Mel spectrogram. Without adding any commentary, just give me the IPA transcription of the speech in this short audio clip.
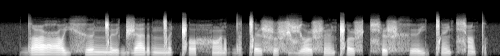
dˤ ø ʕ ɔ j x ə ŋ͡ǀ ø d͡ʒ a r ŋ͡ǀ ə ǁ ɔ h ɔ̃ r dˤ ə ǀ ɛ ʂ ɔ ʂ ʑ ɔ ʂ ə̃ ǁ ɔ ʂ t͡ɕʰ ə ʂ x ø j ǀ ɛ̃ t͡ɕʰ ɛ̃ tˤ

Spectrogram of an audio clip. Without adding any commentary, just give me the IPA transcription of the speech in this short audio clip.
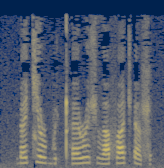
ɽ ɛ t͡ɕ ə ɹ b o ʃ ʈʰ ɛ ɹ ɨ ʃ ð a f a t͡ʃʼ ɛ ʂ

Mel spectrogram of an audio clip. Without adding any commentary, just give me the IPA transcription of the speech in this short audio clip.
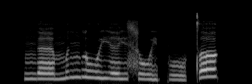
ŋ ɛː˨ m ɪ˥ ŋ l uː˧ j e˨ j s uː˨˩ j p uː˨˩ t̪ ɐ˥ k̚

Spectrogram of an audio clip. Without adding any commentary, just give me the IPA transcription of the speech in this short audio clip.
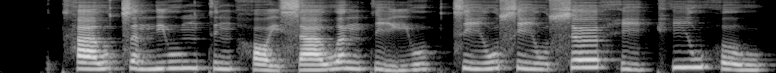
kʰ aː˨˥ w t͡s ɐ˨˧ n j uː˧ ŋ t̪ ɪ˨˧ ŋ h ɔː˨˩ j s aː˨˥ w ɐ˨˧ ŋ t̪ iː˨˩ j uː˨˥ k̚ t͡s iː˨˥ w s iː˨ w s œː˥ h iː˨ kʰ iː˥ w h o˧ w

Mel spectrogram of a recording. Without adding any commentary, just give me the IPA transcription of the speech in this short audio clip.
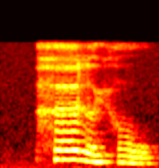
h œː˥ l ɵ˨ ɥ h o˨˩ w

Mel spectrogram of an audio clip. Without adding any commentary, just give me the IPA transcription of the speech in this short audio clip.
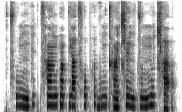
t͡sʰ u˧ ŋ ĩ˨˩ k i˦ k̚ t͡sʰ ã˦ ŋ p ã˦ p̚ s j a˦ t͡sʰ o˦ pʰ ə˥˧ ɡ u˦ ŋ t̪ʰ ã˧ t͡ɕʰ ẽ˥˧ ŋ t͡s u˧ n n̪ u˥˧ t͡ɕʰ a˨ ʔ

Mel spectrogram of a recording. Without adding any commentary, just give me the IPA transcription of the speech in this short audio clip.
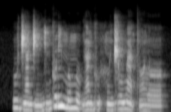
u˦ d͡ʒ ã˧ d͡ʒ ĩ˨ ɡ ĩ˧ ɡ o˦ ɾ i˦ m o˦ m o˦˨ ɡ ã˨˦ ɡ u˧ h ũ˧ d͡ʒ o˦ w ã˦˨ t ɔ̃˨˦ l ɔ˧

